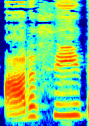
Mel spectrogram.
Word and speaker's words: OHDSI: These resources are all maintained by ODHSI. That's how you pronounce the acronym O-H-D-S-I.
